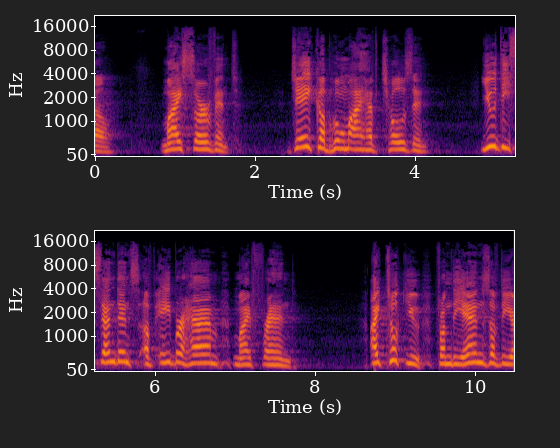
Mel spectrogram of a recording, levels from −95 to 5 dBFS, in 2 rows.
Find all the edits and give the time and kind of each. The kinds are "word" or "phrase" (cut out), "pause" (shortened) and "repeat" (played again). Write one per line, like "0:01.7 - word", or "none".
none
